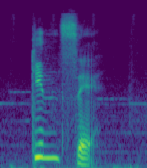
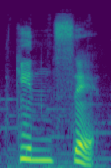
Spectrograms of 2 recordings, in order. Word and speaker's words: quince: 15, quince. Remember, QUI here is pronounced quince.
